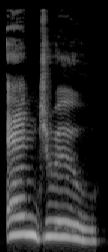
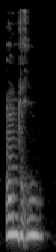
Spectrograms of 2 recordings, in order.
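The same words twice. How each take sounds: First: "Andrew" said the English way; English-style "Andrew"; English pronunciation. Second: Said in the usual way. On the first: Shown as a demonstration. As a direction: say "Andrew" as an English name, not French. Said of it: "des prénoms bizarres".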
